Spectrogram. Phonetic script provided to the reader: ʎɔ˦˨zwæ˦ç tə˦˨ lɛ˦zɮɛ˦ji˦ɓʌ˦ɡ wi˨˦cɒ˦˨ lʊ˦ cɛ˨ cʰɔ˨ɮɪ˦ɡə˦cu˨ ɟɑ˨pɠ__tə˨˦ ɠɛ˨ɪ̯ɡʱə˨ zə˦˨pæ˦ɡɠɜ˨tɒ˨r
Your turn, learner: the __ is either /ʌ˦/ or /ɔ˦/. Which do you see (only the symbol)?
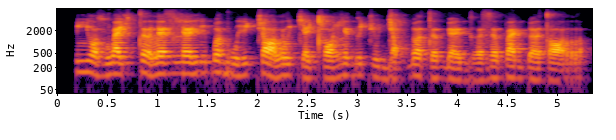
ʌ˦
